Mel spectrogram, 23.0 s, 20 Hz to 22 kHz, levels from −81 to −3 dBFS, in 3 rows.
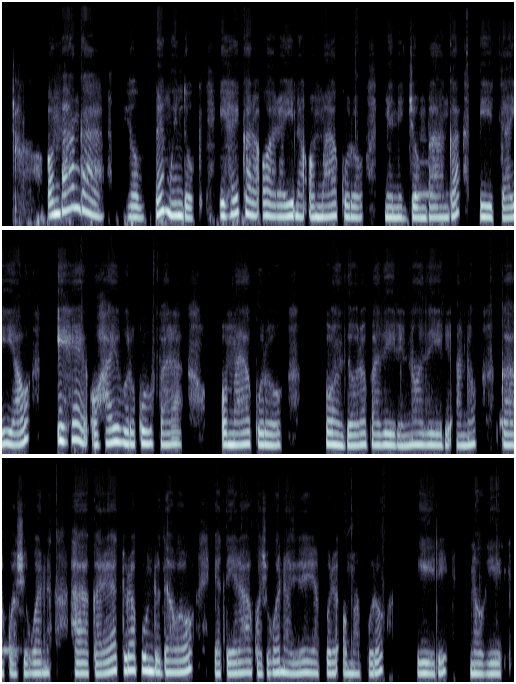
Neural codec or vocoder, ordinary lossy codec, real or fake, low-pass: none; Opus, 24 kbps; real; 19.8 kHz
